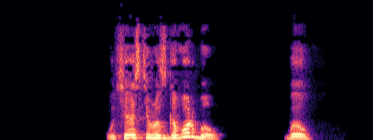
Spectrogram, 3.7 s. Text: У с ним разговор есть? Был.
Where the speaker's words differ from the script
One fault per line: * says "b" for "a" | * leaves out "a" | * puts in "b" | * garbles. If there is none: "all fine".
* puts in "тебя"
* says "был" for "есть"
